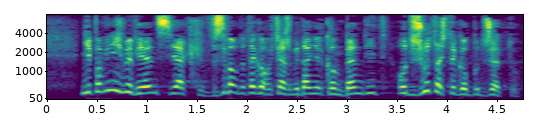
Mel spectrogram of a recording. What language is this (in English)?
Polish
